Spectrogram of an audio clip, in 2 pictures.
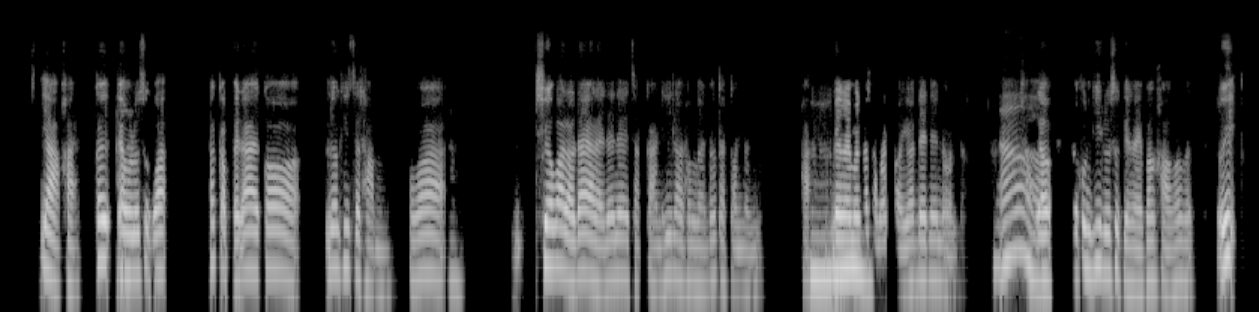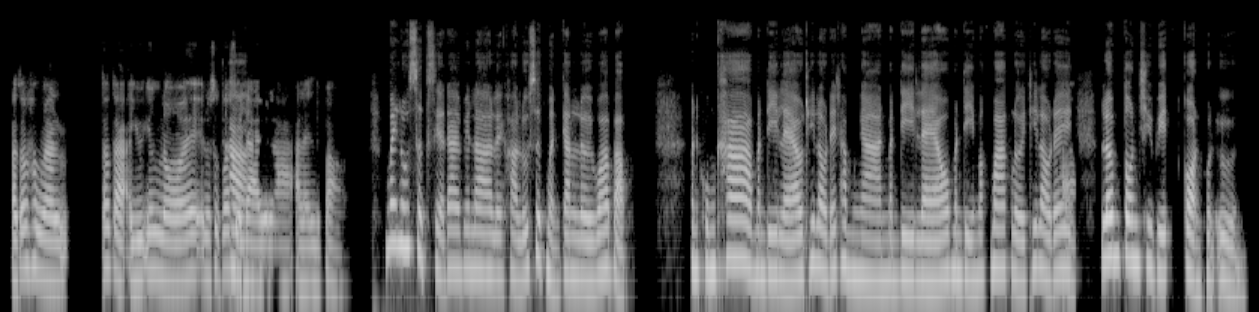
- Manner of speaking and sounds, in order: other background noise; background speech
- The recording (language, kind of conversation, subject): Thai, unstructured, คุณคิดอย่างไรกับการเริ่มต้นทำงานตั้งแต่อายุยังน้อย?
